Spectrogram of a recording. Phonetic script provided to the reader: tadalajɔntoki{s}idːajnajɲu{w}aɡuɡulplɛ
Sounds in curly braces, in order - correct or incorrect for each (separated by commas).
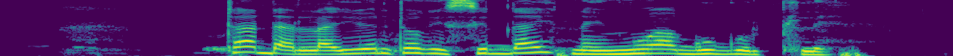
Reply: correct, correct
